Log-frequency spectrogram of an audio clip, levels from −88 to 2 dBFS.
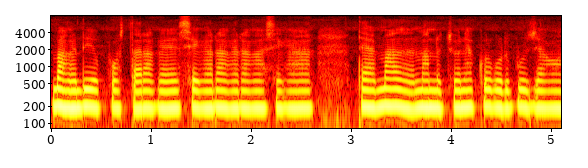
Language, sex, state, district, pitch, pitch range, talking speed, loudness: Chakma, female, Tripura, Unakoti, 190 Hz, 185-190 Hz, 175 wpm, -15 LUFS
